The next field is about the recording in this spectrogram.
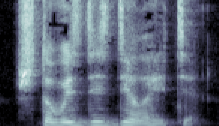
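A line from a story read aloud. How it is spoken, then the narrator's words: Embarrassed breathless exhale. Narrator (Russian): выдохнула, загораясь краской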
